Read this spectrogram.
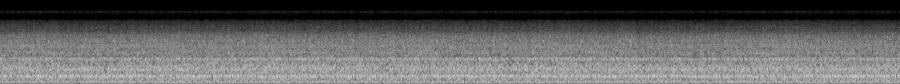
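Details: Mercury inline-6 outboard, timing marks missing, warming up in water: steady idle with faint uneven chuff, one cylinder weak; intermittent weak spark on #3 cylinder; coil later swapped.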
